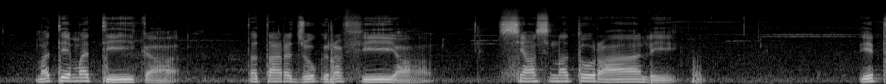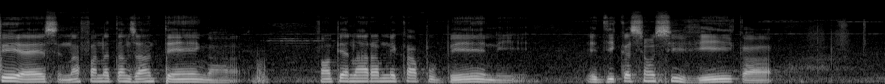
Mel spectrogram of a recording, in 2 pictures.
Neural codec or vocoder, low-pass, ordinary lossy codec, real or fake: none; 14.4 kHz; none; real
